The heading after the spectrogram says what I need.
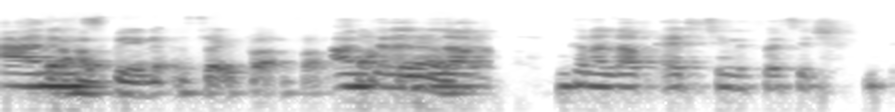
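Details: Adult speaker; Normal conversational speech.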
